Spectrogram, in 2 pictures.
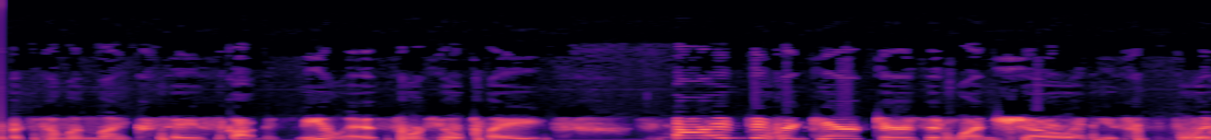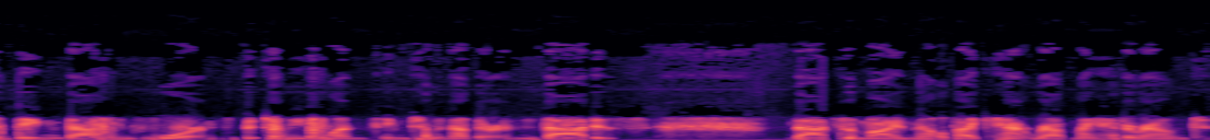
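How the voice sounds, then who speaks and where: A woman voice actress in her thirties, chatting easily as an interview guest, with relaxed fillers and a light, laughing manner. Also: medium pitch, no room sound, narrow, tinny audio. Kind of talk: casual interview chat.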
